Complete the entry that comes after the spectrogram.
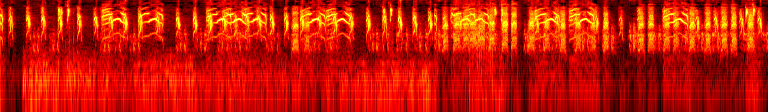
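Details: Oriental white-eye song used as a lure for small birds, a dense run of high twittering and looping whistled phrases repeated steadily, with low background hum during the first half.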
